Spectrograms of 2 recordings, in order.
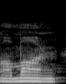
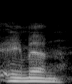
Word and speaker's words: amen: hand the third word it's actually more properly pronounced am man but most people say amen and that means to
